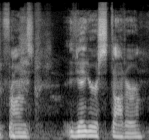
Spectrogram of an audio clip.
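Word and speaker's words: Franz Jägerstätter: The Austrian Franz Junkmeister, that's not how you say his name, Franz Jägerstatter, a conscientious objector, refused to fight for the Nazis in World War II.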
